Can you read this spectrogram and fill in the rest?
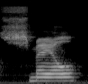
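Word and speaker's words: Smael: no no yeah like like one of the senses well it's not spelled that way but it's pronounced that way yeah is it like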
